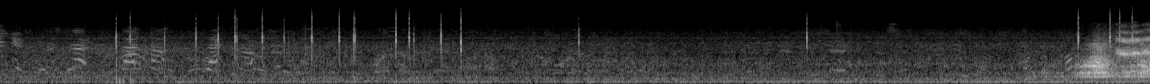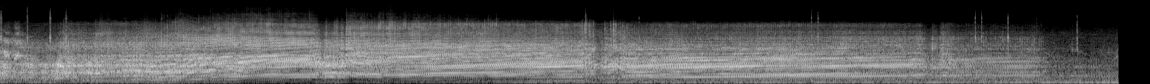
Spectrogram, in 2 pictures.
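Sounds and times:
car engine at full throttle: 0.2 - 22.7.

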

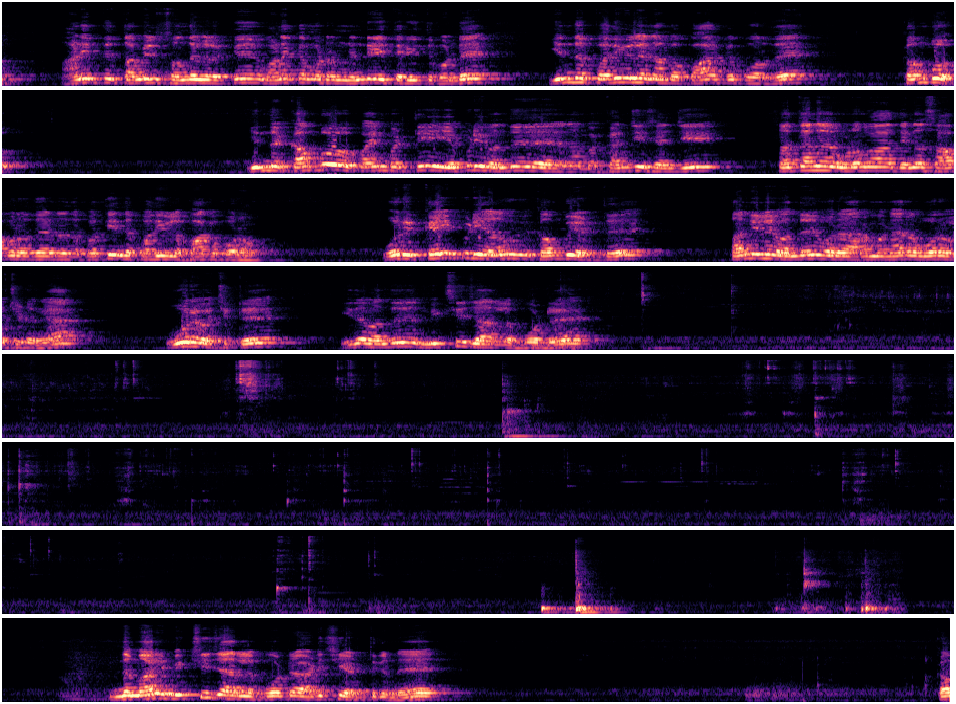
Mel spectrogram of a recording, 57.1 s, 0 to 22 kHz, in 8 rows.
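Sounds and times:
steady background hiss: 0.0 - 57.0
steel bowl and spoon clinking: 27.6 - 31.5, 34.0 - 44.0, 44.8 - 45.8.

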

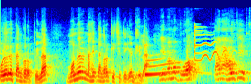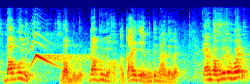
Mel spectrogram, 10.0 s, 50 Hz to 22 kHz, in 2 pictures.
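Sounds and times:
people in conversation: 1.2 - 10.0
thin high tone: 2.9 - 8.0.

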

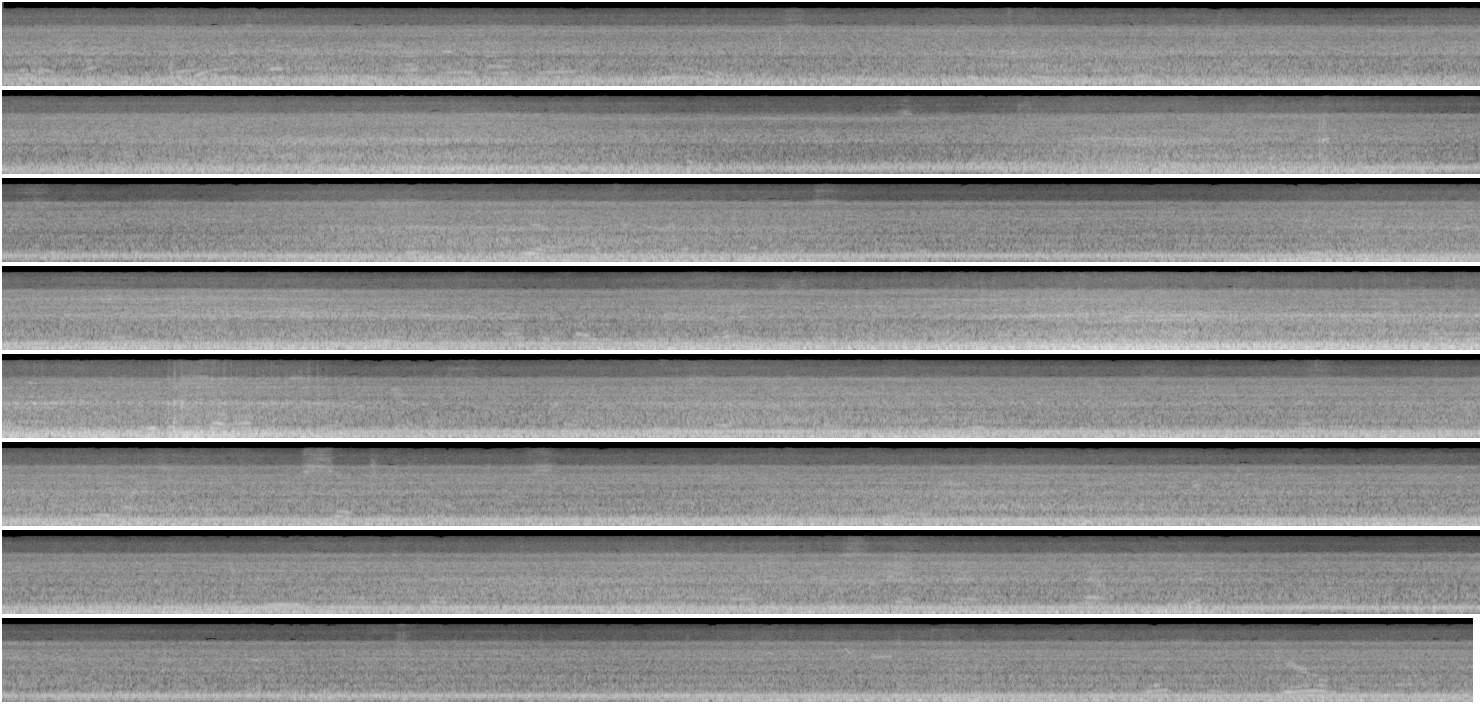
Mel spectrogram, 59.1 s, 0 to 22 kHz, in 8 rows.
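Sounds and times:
cars driving past: 0.0 - 59.0.

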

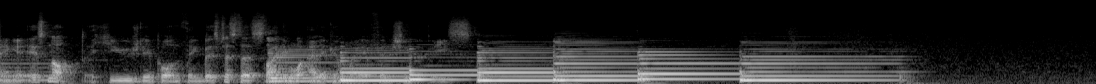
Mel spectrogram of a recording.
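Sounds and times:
digital piano notes: 0.0 - 0.8, 2.6 - 9.3.

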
